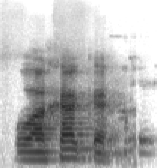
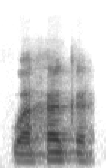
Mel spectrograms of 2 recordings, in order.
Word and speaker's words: Oaxaca: a lot of places there nice places so it's spelled uh h-u-a -co um o a x a CEO yeah Oaxaca the a a at the end with an X yeah oh wait Oaxaca okay yeah okay okay I love the mountains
